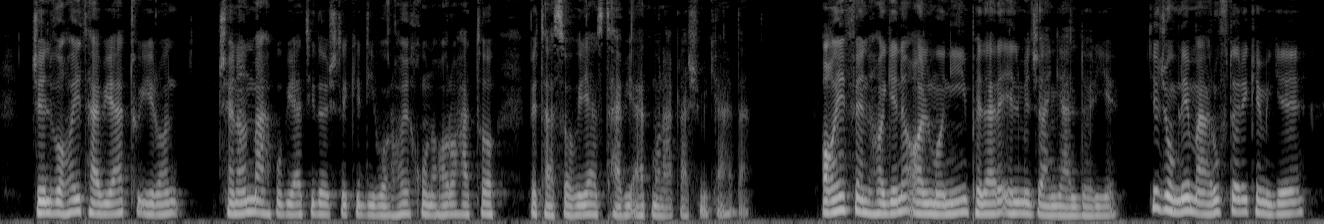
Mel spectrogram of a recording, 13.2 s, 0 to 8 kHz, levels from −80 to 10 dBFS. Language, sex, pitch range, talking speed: Persian, male, 125-150 Hz, 150 wpm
